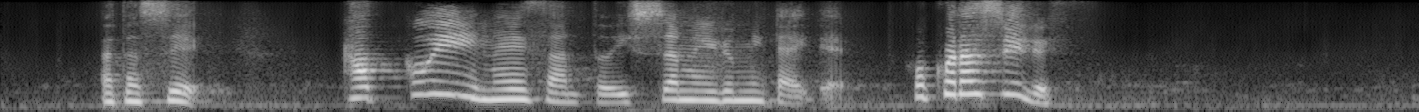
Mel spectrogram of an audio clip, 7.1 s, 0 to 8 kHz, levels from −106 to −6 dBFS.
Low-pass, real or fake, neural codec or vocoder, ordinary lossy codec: none; fake; codec, 16 kHz, 1 kbps, X-Codec, HuBERT features, trained on balanced general audio; none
